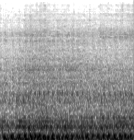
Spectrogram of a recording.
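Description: A motorcycle engine held on light throttle for engine braking on a road in Aguilar, Pangasinan, a steady close mid-pitched drone with a rough, pulsing texture and no voices.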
